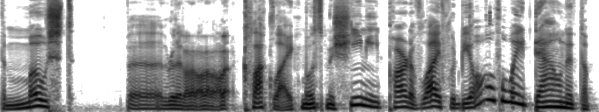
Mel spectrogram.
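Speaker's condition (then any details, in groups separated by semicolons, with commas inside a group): No condition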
